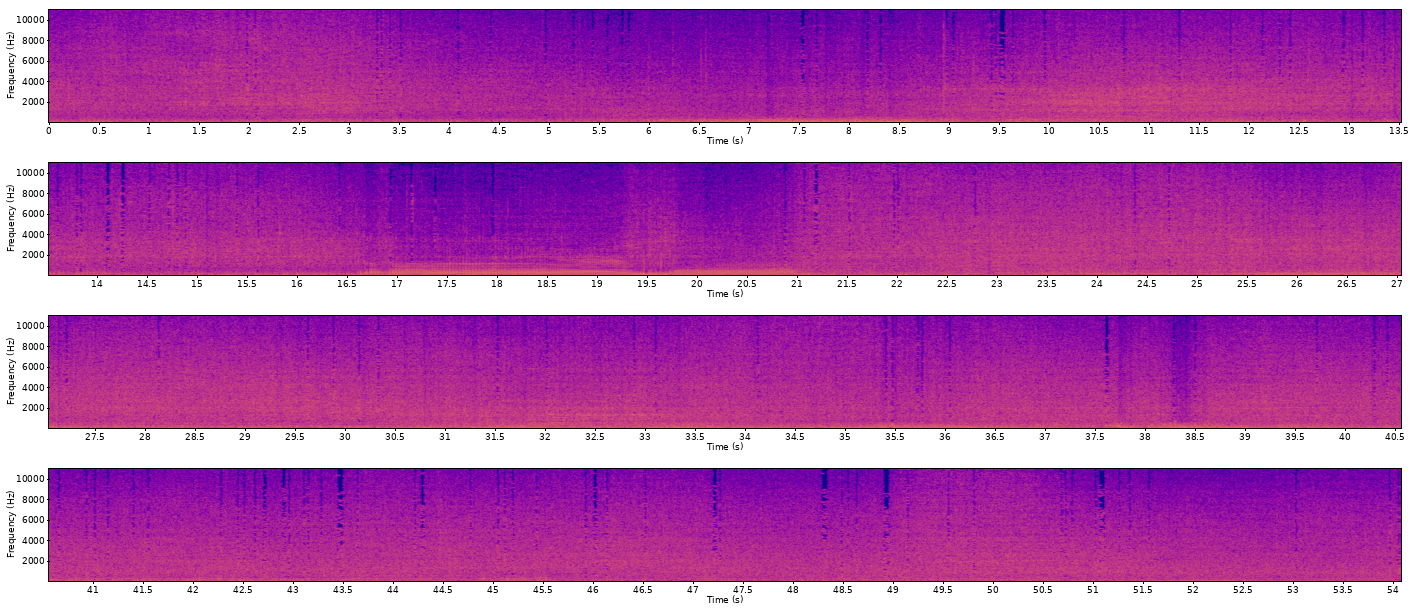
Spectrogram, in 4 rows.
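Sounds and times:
car passing on wet road: 0.0 - 54.0
heavy rain hissing: 0.0 - 54.0.

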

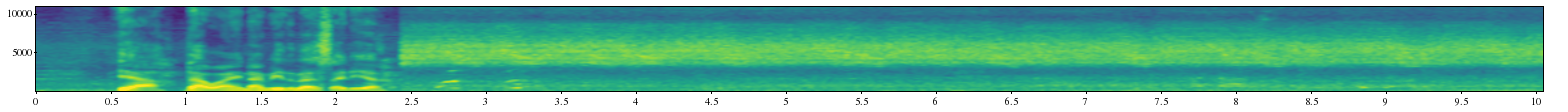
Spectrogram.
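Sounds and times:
insects buzzing drone: 2.4 - 10.0.

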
